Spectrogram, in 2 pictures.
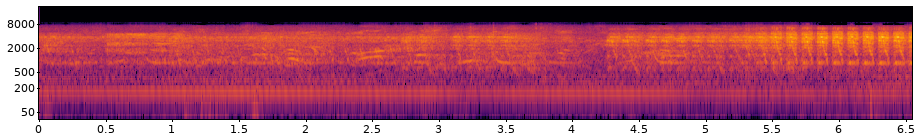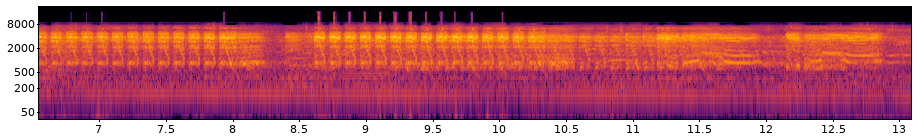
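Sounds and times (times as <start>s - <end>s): laser tag blaster pulsed beeps: 2.7s - 11.5s.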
